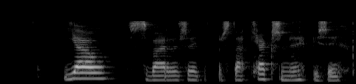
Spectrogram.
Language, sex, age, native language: Icelandic, female, 11, Icelandic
